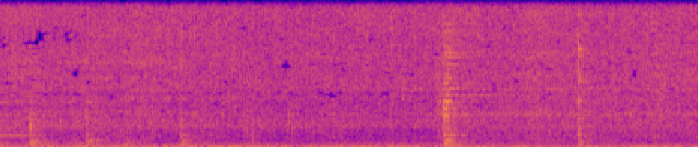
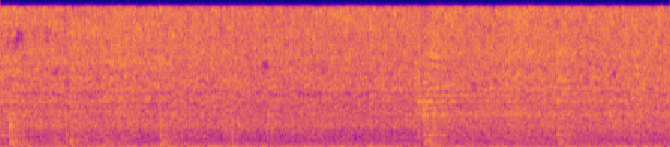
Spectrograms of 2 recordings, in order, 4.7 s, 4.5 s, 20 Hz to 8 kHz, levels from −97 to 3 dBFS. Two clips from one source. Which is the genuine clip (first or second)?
first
